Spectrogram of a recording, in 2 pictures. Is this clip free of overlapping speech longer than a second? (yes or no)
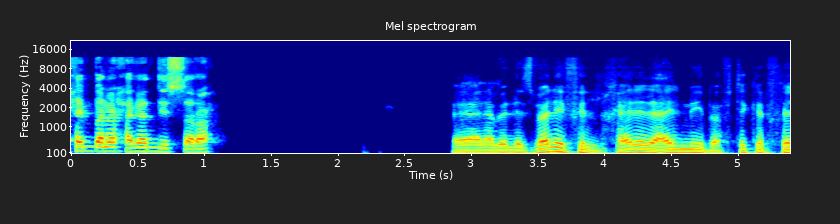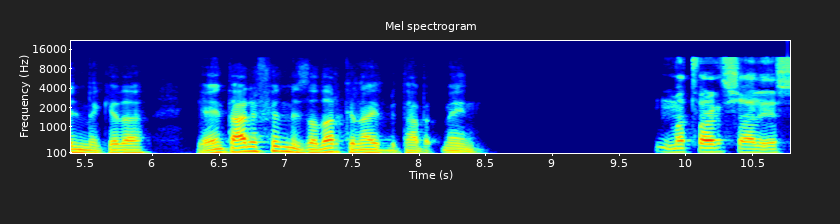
yes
